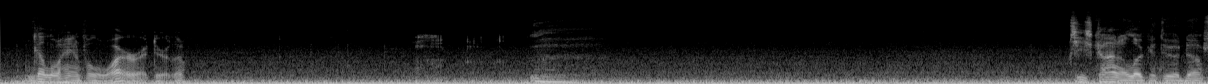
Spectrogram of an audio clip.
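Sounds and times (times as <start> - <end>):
vehicle engine idling: 0.0 - 12.0
short vocal sound: 4.2 - 6.1.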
